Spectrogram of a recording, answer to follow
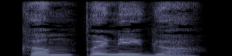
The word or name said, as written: ಕಂಪಣಿಗ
